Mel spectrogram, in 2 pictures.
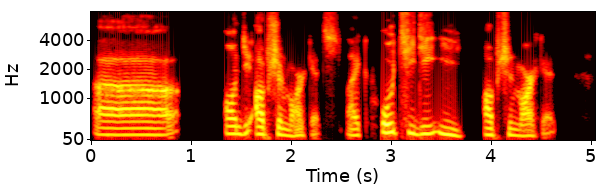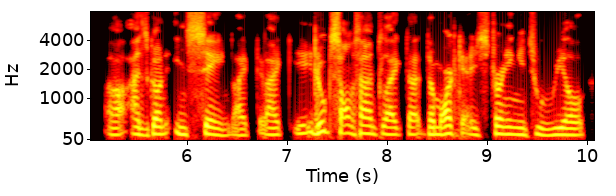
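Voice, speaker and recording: A man with a slightly high voice talks as a guest analyst in an unscripted interview. He moves haltingly, doubling words and restarting phrases. The sound is dry, with very little room in it. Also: gravelly, dry recording. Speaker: podcast guest, credit market analyst.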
